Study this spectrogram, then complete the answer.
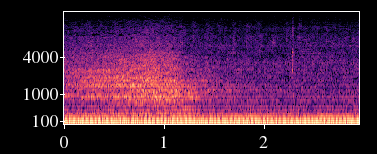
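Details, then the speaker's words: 1995 Jeep Grand Cherokee started after sitting six months, on its first start with a new battery replacing the failed one. Smooth, even, low engine hum with no knocks or stumbles. This is a normal idle. "we're going to give it the sauce there we go start it up just like that"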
